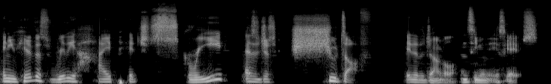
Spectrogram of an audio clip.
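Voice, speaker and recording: A man narrating as game master of a tabletop role-playing game, lively and quick to laugh. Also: medium pitch, dry recording, studio quality. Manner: animated, laughs often.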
